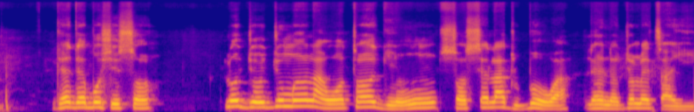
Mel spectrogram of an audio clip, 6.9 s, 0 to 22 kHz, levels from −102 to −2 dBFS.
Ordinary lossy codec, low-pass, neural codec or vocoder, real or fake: none; none; autoencoder, 48 kHz, 128 numbers a frame, DAC-VAE, trained on Japanese speech; fake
